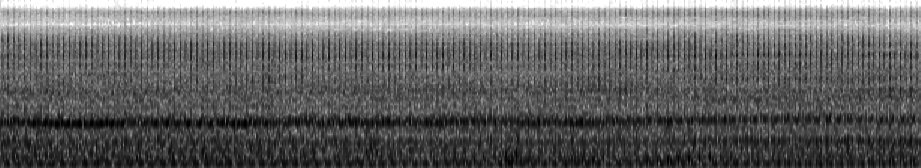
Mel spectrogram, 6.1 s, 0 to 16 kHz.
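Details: 1998 Honda PC800 after fuel pump replacement: new pump heard priming fuel, then fast, even, steady running with constant tone and no stumbles or misfires; normal running.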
